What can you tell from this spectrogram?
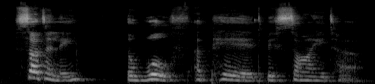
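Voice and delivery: ordinary delivery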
